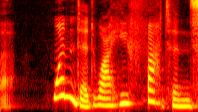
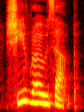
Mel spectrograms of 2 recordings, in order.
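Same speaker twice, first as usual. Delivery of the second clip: usual speaking voice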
